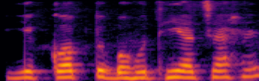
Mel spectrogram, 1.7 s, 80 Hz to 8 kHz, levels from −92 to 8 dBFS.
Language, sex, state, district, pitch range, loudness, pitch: Hindi, female, Bihar, Sitamarhi, 210-225 Hz, -19 LUFS, 220 Hz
